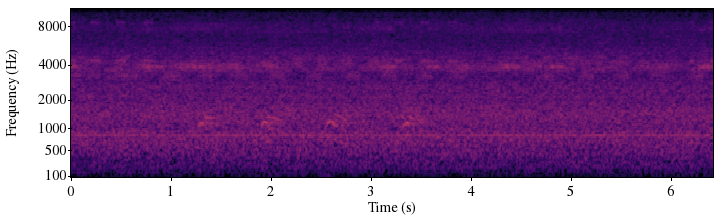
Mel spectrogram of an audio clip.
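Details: Bell crickets singing as night turns gradually lighter: unbroken high pulsed ringing chorus, with soft faint whistles in the middle range scattered through.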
